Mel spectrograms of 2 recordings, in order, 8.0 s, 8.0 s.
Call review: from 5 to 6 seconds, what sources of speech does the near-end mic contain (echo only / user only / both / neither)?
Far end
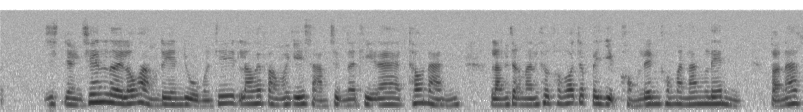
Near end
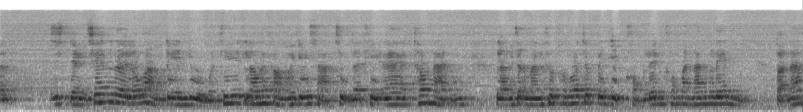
echo only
